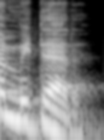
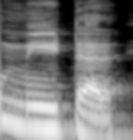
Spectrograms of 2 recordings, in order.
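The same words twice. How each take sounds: First: मीटर with a short i, like मिटर; hurried मीटर, first syllable not stretched; quick short vowel. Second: मीटर with the ee held long; मीटर said with a long first vowel; drawn-out long vowel. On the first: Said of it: "ऐसे नहीं पढ़ना". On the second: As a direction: stretch मी, then finish टर in मीटर. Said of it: "इसी प्रकार से पढ़ना आपको". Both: Shown as a demonstration.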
